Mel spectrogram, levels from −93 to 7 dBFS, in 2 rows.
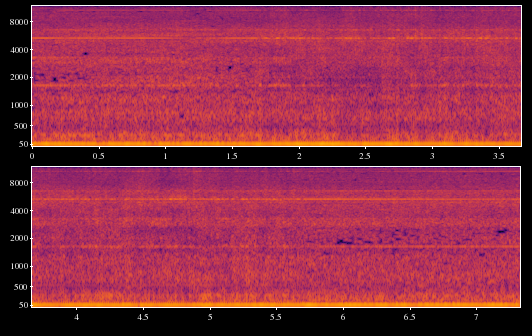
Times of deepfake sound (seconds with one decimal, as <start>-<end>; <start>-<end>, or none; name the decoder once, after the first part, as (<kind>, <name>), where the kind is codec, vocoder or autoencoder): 1.7-5.7 (codec, SNAC)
